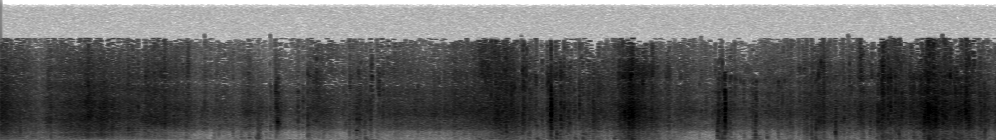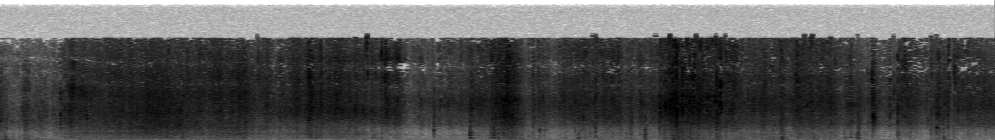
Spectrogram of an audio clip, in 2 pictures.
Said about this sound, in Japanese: 左右からも同時に紙切れを振らせちゃえ。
